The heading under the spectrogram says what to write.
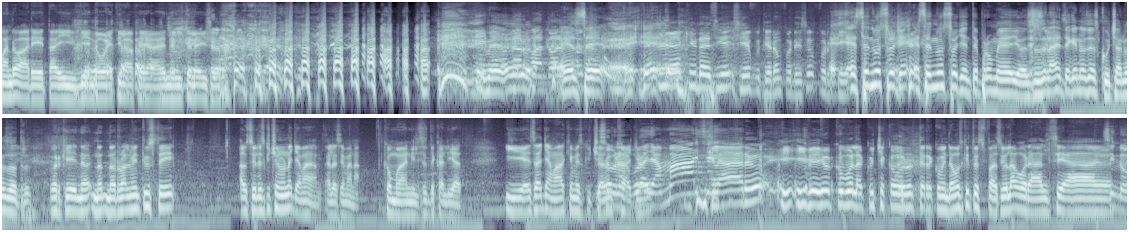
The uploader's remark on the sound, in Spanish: Nuestro primer capitulo en vivo en la calle, hablando enfrente de la gente y seguro de muchas personas que jamás nos han escuchado.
